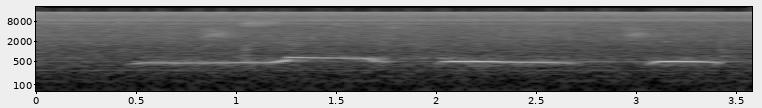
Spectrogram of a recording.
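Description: A Mourning Dove's soft, low, hollow cooing: a long first coo that slides upward and falls, then two or three steady, even coos about a second apart.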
